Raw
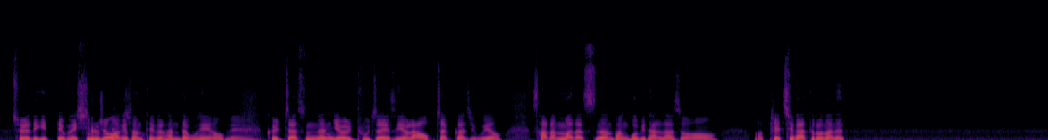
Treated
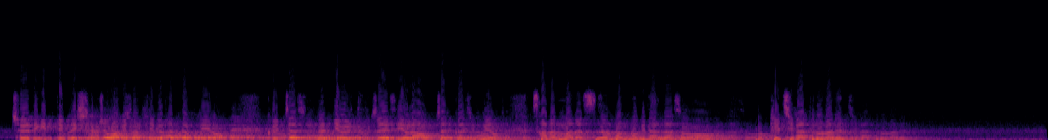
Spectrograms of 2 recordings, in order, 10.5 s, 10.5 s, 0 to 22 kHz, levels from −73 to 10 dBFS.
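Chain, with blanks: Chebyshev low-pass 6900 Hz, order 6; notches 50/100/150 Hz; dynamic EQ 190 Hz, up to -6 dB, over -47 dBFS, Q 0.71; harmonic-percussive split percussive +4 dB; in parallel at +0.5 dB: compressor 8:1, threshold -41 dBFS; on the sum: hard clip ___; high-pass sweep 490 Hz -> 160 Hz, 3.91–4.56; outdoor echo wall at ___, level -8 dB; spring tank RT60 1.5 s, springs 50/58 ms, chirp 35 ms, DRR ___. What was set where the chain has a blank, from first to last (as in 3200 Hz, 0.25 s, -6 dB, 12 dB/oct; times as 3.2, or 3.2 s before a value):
-28 dBFS, 110 m, 4 dB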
